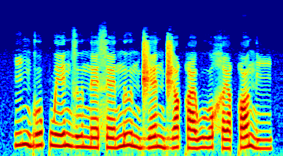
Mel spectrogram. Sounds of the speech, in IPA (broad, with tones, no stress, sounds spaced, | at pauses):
i˩˥ ŋ ɡ o˩˥ p w e˨˩˦ n z ɯ˩ n ɛ˩ s ɛ˩ n ɯ˧˥˧ n d͡ʒ ɛ˩˥ n d͡ʒ ʌ˩˥ q ɛ˩ w u˨˩˦ χ e˩ q o˩˥ n i˩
